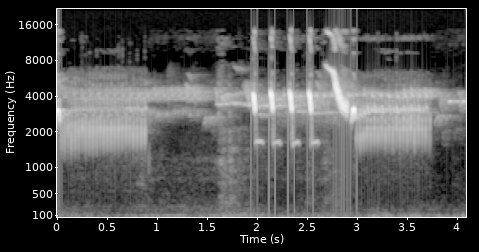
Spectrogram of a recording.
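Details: Canary singing a soft buzzy rattle, a short pause, four sharp repeated chips and a swooping slurred whistle, followed by another buzzing trill.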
